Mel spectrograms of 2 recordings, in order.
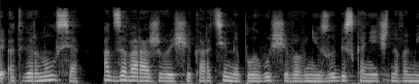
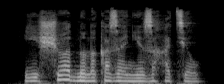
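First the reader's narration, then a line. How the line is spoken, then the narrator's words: Hissing. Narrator (Russian): прошипел высокий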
